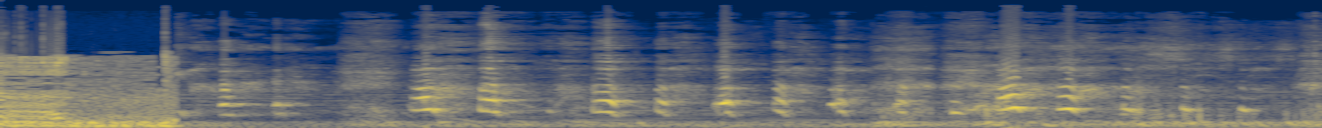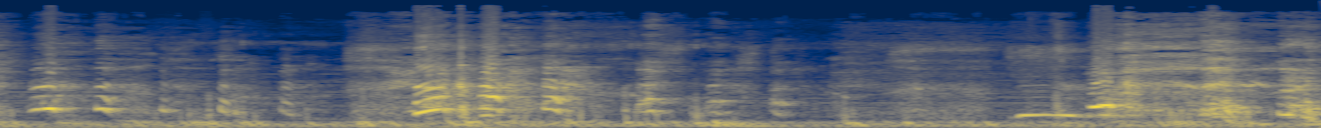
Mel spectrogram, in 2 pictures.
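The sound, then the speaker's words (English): A man outside the front door of his girlfriend's house lets rip a long run of loud, sputtering farts, rumbling and squeaking in bursts with short pauses, followed by what sounds like chuckling, recorded by a Ring doorbell camera. “Like, for instance, do you sneak out the front door of your girlfriend's house to fart, but then you forget that she has a Ring doorbell camera?”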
